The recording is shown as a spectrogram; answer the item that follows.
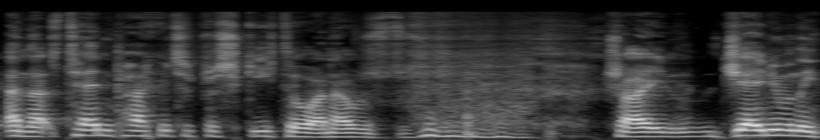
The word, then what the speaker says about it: prosciutto: What's the Italian for ham? Can you remember? – It's a prosciutto. – Yeah, prosciutto.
